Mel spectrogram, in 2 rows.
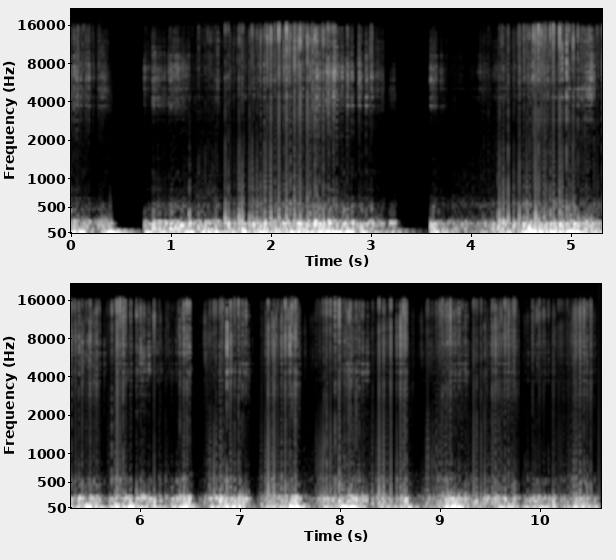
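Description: Long nails scratch the hollow domed steel mesh head of a Blue Yeti microphone, fast and slow. The result is a dense, muffled rumbling scrape concentrated in the low end around 62 Hz, with almost no high brightness. It is broken by brief silent gaps near 0.5 and 3.3 seconds and short dropouts later.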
